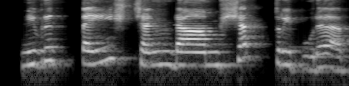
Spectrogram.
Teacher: Please note that an extra t is being heard. The t is doubling before Tripura. So dvitvam there.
